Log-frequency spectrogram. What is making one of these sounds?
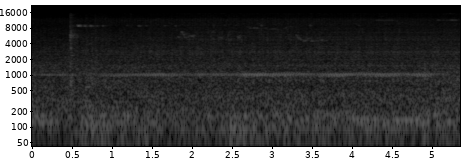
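A car engine hums quietly as a car rolls slowly past.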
